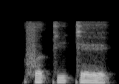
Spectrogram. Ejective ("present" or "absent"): absent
